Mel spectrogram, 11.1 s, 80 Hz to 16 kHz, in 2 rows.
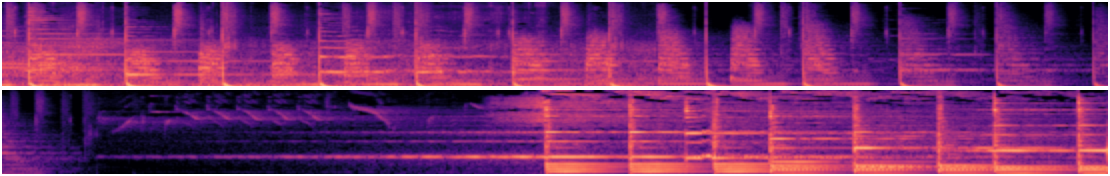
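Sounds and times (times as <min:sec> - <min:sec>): high falling chirps: 0:06.0 - 0:10.2.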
